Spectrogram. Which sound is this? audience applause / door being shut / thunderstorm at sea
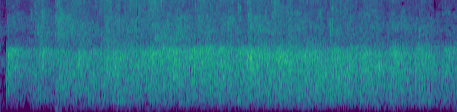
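audience applause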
